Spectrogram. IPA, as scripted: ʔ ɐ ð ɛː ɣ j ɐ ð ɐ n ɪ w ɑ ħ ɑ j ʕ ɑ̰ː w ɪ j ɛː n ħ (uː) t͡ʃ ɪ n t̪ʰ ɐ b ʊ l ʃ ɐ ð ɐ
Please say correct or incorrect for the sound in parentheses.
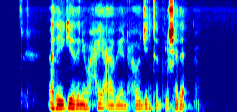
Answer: incorrect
